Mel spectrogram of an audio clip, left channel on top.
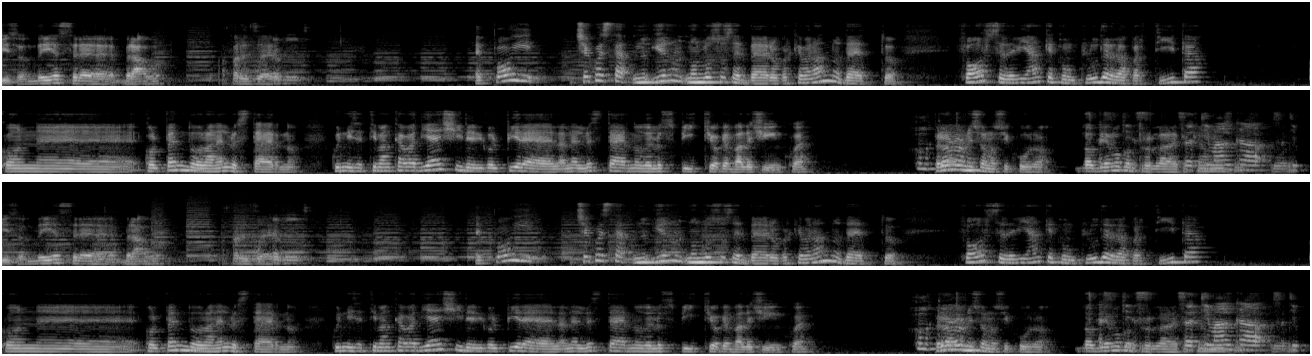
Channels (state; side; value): normal; both; correlation 0.57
